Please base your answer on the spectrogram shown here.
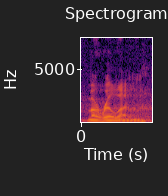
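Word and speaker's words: morillon: Marillin. Can you repeat the word again? Marillin.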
